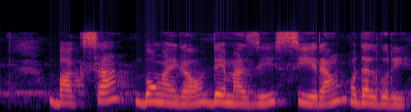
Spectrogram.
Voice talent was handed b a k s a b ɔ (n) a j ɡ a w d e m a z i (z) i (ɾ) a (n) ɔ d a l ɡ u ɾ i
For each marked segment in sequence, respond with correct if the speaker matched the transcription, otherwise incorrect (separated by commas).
incorrect, incorrect, correct, incorrect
